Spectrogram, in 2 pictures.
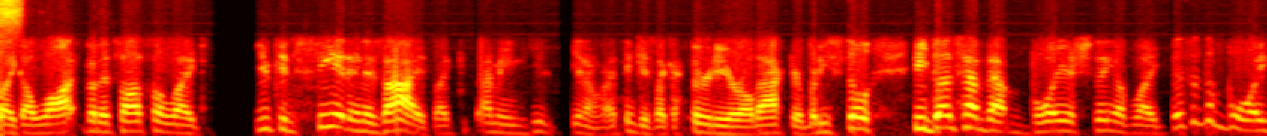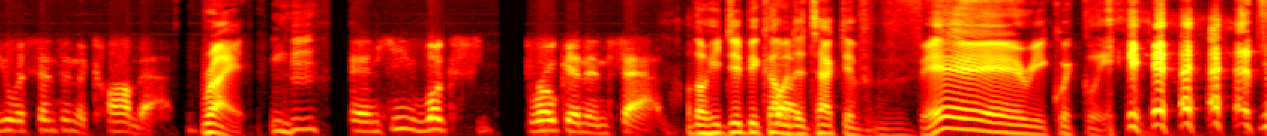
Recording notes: The weekly, comic book call-in show.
